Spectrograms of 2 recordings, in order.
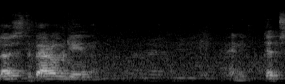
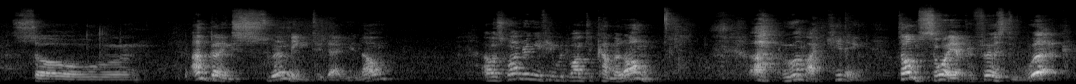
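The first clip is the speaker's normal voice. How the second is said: put-on higher, louder cocky boy voice; teasing bully Ben; 6 semitones higher, 6 dB louder than usual. Ben taunting Tom about missing swimming, smug and loud. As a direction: needle him with a smug grin.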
